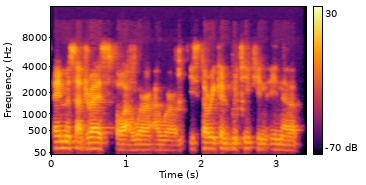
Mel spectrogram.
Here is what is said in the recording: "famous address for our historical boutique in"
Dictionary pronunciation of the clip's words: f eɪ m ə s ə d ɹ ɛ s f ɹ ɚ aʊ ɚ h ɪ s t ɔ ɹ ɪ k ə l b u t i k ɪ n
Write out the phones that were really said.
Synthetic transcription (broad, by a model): f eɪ m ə s ə d ɹ ɛ s f w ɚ aʊ ɚ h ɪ s t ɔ ɹ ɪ k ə l b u t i k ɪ n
